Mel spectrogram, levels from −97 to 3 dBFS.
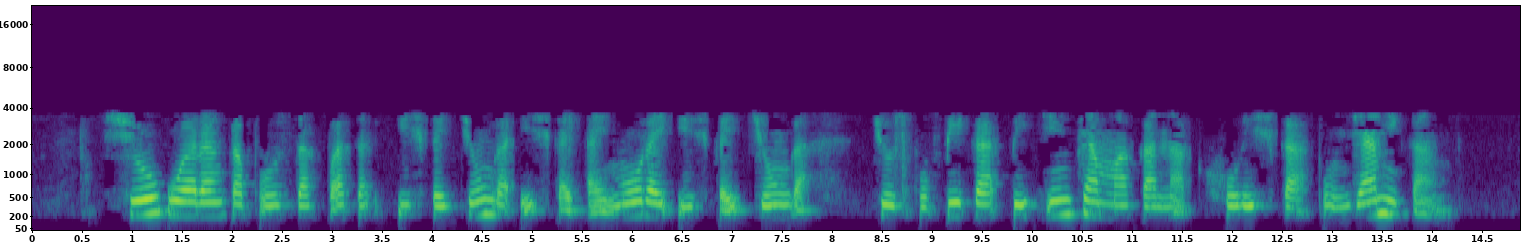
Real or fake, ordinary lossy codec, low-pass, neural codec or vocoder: real; MP3, 16 kbps; 3.6 kHz; none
